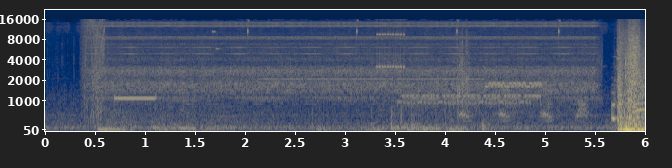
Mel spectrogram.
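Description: Short electronic beeps sound.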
